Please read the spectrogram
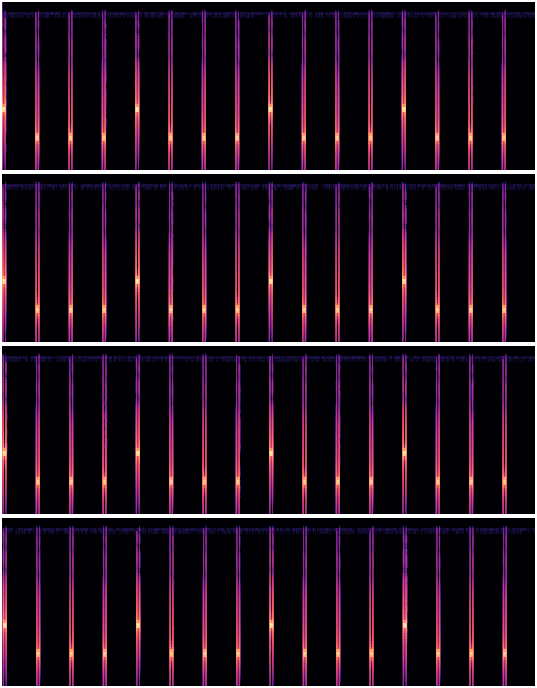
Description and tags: beeper click track
beep, blip, click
